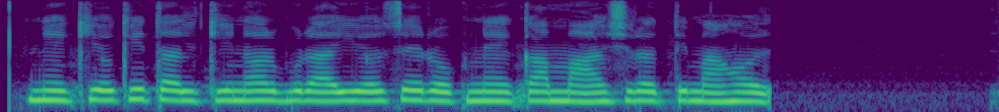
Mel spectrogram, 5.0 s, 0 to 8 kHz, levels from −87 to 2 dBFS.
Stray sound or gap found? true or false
false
